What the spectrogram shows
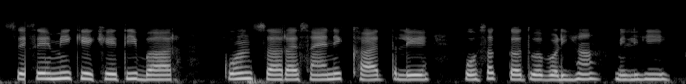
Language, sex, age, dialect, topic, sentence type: Chhattisgarhi, female, 25-30, Northern/Bhandar, agriculture, question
